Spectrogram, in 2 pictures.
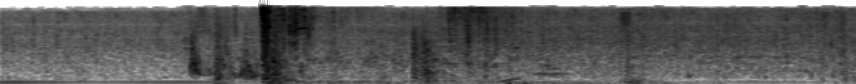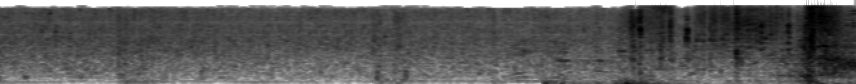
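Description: Footsteps thud on dry ground.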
